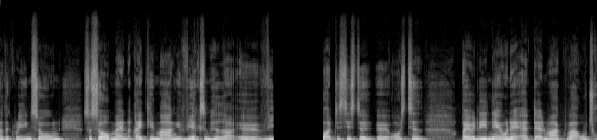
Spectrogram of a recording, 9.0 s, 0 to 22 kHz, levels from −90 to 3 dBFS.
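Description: At 4.09 s, right after "rigtig mange virksomheder øh", the speech cuts off abruptly into silence, with no room tone or background hiss. It resumes at 4.84 s on "det sidste øh års", so about 0.75 s of the talker's speech is simply missing. This is an audio dropout to silence. The input signal was most likely lost for that stretch, through a disconnected device, a broken link or a momentary mute, while the recorder kept writing silence.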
